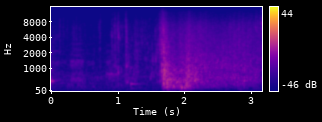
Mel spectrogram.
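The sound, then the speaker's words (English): A dog named Harley leaps into a backyard pool in Tucson to get a thrown ball, with one sudden, loud splash after a quiet lead-in, followed by sloshing, churning water that fades slowly for over a second. “I said that he was going to jump in to get the ball, and he likes to jump in and get the ball.”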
